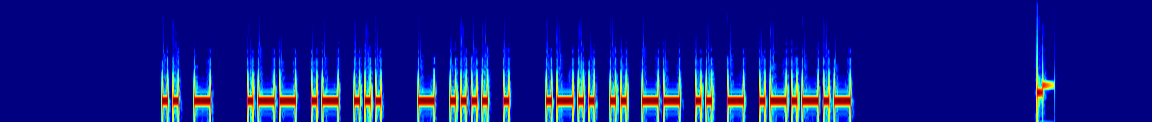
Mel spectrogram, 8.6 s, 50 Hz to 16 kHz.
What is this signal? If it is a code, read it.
Morse code, heard as a keyed tone, about 30 wpm, 700 Hz. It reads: IT WAS THE LIMIT.
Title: Sentences from Top 1500 Words 30wpm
